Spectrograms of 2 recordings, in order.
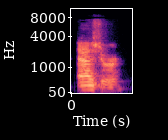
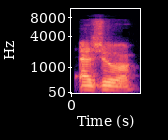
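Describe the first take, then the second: First: It is said in an American English accent. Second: It is said in a British English accent. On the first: "in U S English, it sounds like" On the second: "U K English is more like"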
